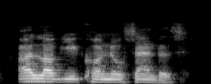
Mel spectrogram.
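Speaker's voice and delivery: usual speaking voice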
